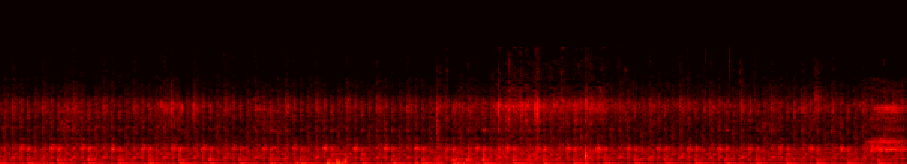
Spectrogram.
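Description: Fishing boat's engine idling steadily, a low, even throb under the hiss of wind and sea.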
